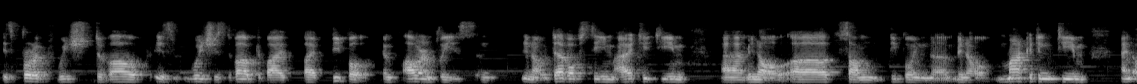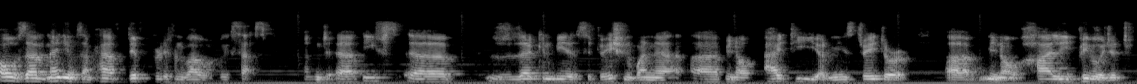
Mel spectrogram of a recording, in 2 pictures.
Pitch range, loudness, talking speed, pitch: 115-160 Hz, -22 LUFS, 170 wpm, 125 Hz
